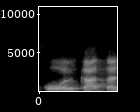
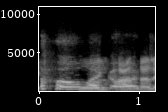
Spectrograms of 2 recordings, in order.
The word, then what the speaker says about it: Kolkata: It's Kolkata. You got to say Kolkata like a true bong. You're going to have to like make really, you have to like accentuate your O's. Come on, Kolkata. – Kolkata. – Yes. Okay. See the A, the Ko and the A, Kolkata. That's how you say it.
